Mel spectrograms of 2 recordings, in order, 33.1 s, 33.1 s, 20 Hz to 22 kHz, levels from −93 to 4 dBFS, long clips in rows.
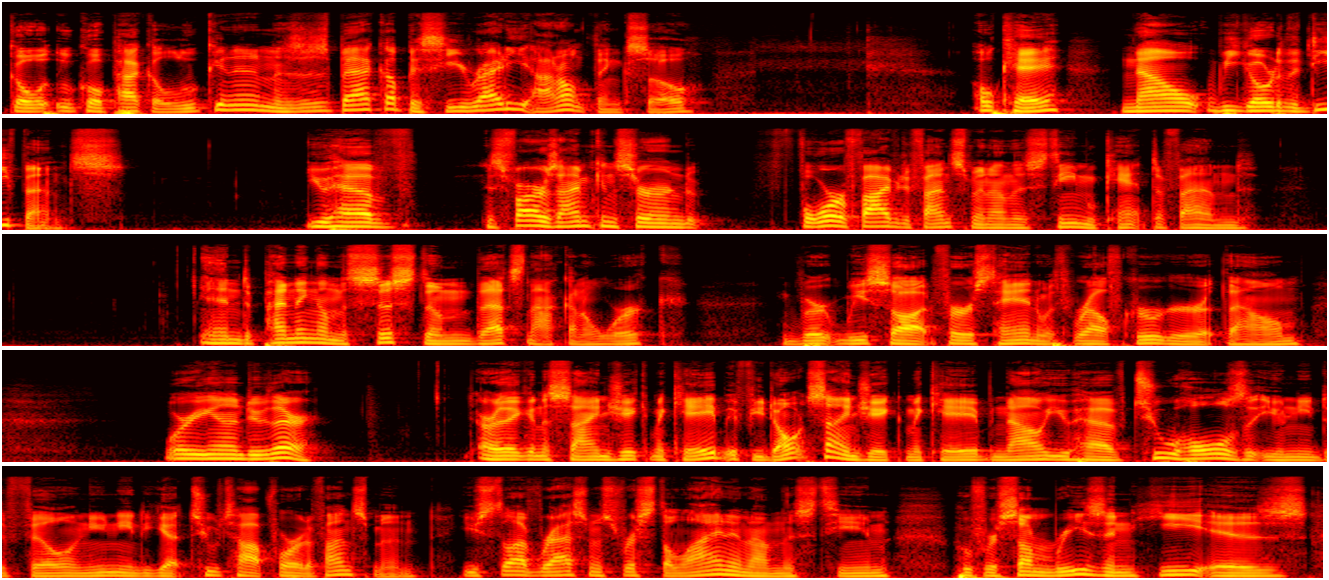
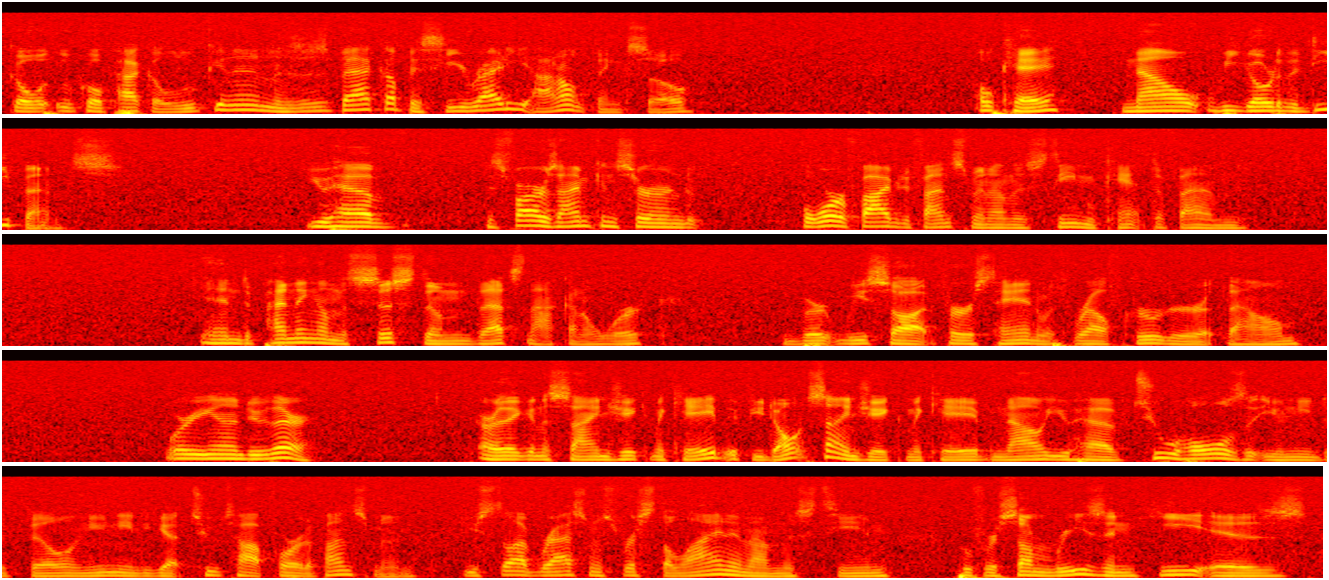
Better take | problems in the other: first | hiss; noticeable; throughout; 10 dB below the speech

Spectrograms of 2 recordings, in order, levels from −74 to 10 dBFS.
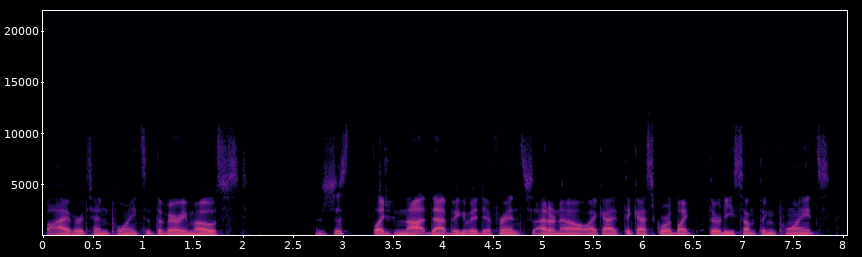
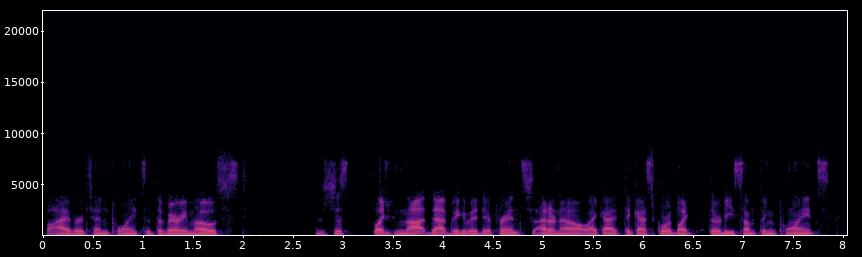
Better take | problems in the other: first | garbled, watery; slightly; nothing above 7.5 kHz

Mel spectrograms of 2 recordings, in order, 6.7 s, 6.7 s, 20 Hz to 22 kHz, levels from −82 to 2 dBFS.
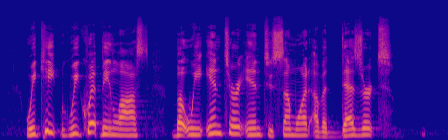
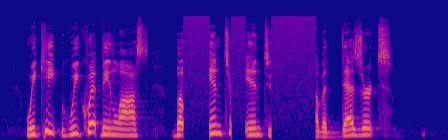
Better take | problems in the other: first | audio cutting out; filled with static; at 2.5 s, at 3.5 s and at 4 s for 0.5 s

